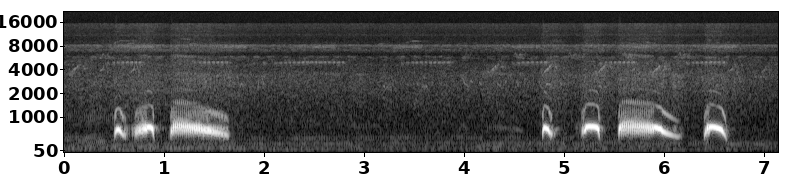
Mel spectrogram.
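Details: Lure call of the spotted dove, meant to draw wild doves for hunting: paired short coos followed by a long, sliding, falling coo and one last short note, repeated twice with a pause between, quiet background.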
